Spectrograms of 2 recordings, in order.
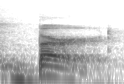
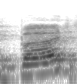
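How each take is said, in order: First: The word is said in a West Country accent. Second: The word is said in a neutral accent. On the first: It copies how someone else said it. "Did you hear how she said bird there? It was bird" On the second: It is how the speaker normally says it. "I would say bird"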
